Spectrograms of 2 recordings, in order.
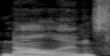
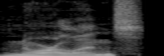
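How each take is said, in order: First: The name is squeezed into two syllables. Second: The name is said in full syllables. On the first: The speaker is sounding like a local. "I'm just trying to be like Nolans, like I'm here" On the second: The speaker is sounding like an outsider from the North. "what I would call it in Chicago"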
